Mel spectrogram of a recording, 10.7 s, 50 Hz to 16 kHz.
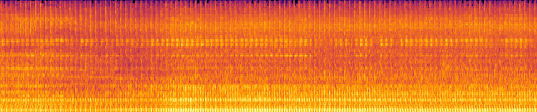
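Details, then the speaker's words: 1999 BMW K1200RS at idle after a long ride: rapid, even popping putter about three per second from the left front of the engine, caused by the #4 exhaust tube rattling against the manifold port over loose or untorqued studs. "but when i got home it was quite evident that we're getting a uh some kind of a popping noise or a puttering noise coming out of the left front of the engine so either i blew a spark plug which i which i kind of doubt or something has either cracked or worked its way loose on the exhaust uh exhaust manifold probably"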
